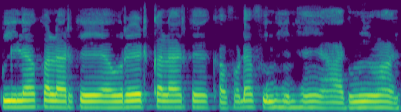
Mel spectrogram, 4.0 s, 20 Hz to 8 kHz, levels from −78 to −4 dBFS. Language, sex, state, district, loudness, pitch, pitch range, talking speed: Chhattisgarhi, male, Chhattisgarh, Jashpur, -18 LUFS, 160 Hz, 155-165 Hz, 195 wpm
